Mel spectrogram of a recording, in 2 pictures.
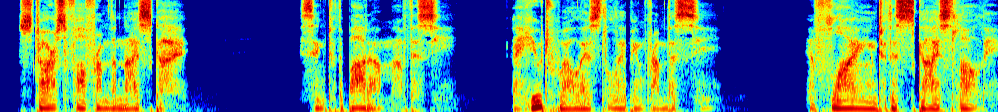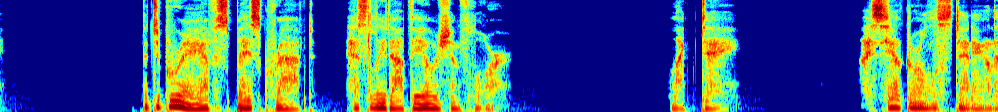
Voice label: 男 英文 轻声细语

